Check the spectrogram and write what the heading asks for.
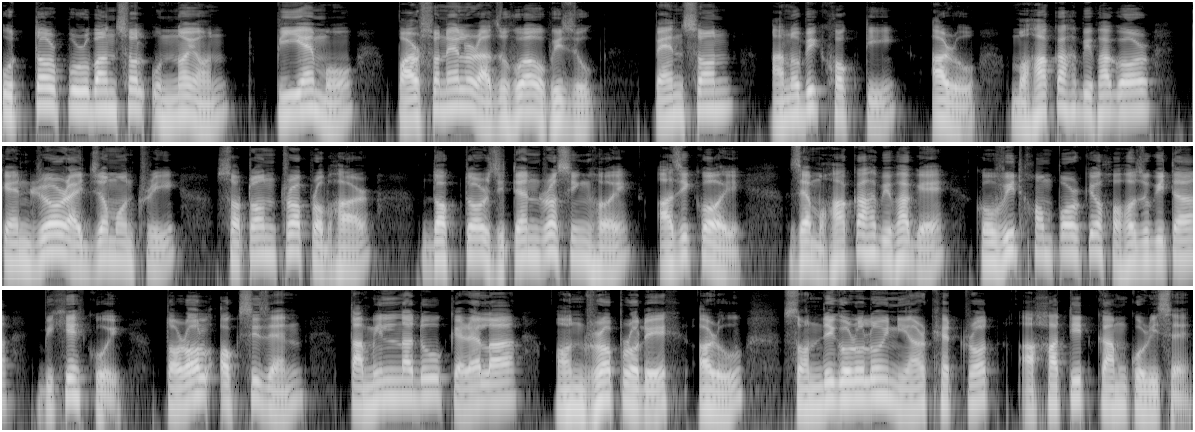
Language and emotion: Assamese, neutral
